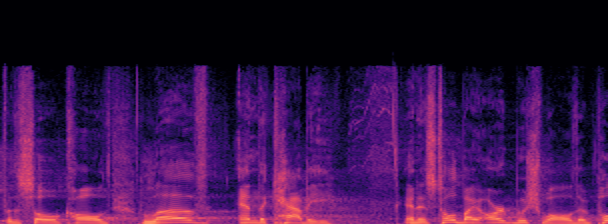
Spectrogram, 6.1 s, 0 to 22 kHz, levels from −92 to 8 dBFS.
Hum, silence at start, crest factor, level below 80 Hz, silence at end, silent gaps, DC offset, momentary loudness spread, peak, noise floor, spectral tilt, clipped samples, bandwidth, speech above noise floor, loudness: none; 0 s; 16 dB; -52 dBFS; 0 s; none; under 0.1%; 11 LU; -6 dBFS; -44 dBFS; -5 dB/octave; under 0.1%; 16 kHz; 23 dB; -21 LUFS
